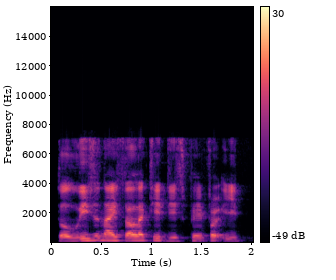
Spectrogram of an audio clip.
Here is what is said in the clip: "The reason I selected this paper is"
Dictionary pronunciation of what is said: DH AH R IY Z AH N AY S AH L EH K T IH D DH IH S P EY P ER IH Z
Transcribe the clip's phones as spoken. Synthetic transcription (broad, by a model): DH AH L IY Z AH N AY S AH L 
